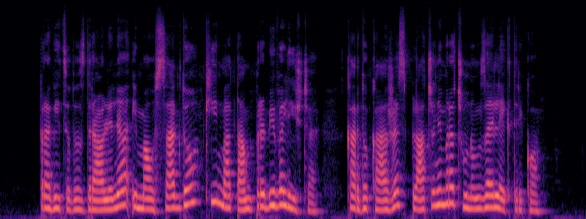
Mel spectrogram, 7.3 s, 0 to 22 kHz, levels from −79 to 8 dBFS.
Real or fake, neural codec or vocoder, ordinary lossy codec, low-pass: fake; codec, 44.1 kHz, 7.8 kbps, DAC; none; 19.8 kHz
